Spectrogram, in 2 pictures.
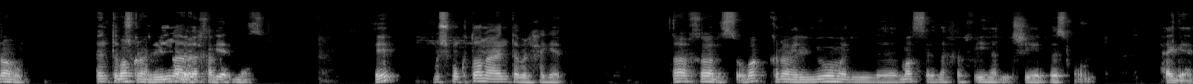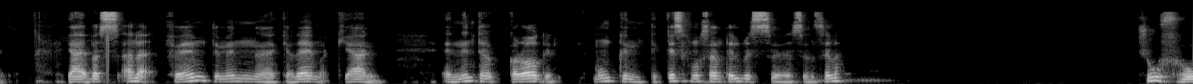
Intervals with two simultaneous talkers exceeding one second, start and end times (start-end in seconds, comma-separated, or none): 1.2-2.4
